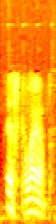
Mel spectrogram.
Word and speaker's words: Escalante: But they actually down there pronounce it Escalante.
